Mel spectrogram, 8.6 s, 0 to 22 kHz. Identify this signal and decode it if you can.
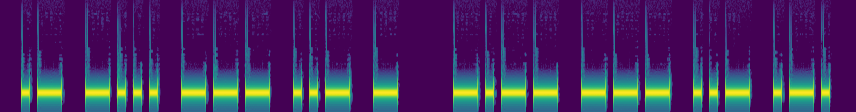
Morse code, heard as a keyed tone, about 14 wpm, 700 Hz. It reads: ABOUT YOUR
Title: Sentences from Top 1000 Words - Review Part 3 - 15wpm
